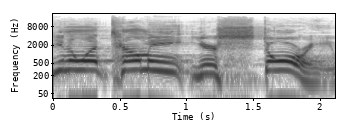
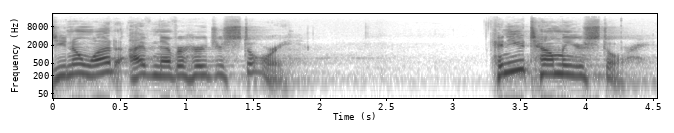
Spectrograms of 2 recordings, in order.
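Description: First: Raised, lively ask to hear a story; eager invitation. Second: Softer, sincere ask; gentle invitation. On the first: Preacher voicing an eager friend, higher and lively. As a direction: invite a friend to share, brightly. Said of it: "When's the last time that you said". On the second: Preacher voicing a deeper talk with a friend, softer and sincere. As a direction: ask quietly, as if it truly matters. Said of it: "what if we took it a layer deeper". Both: Retold or imitated.

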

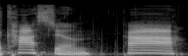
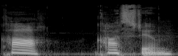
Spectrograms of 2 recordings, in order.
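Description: First: "costume" as "cas-toom", then "Ca" alone; Midwestern vowel. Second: "Ca" as "caw", then low "Costume"; correct vowel. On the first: Showing how Midwesterners talk, flattened "costume". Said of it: "Midwesterners, we wanna everything". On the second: Correcting the local version, rounded "Costume". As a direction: round it: "Ca", "Costume" as "CAWS-toom". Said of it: "He actually says it right". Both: Shown as a demonstration.

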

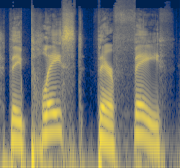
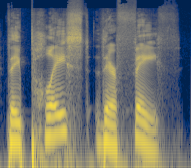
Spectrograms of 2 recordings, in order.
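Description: The two takes are said the same way.

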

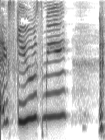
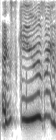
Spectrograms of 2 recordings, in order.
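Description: First: Very high, drawn-out offended excuse me; mock offended. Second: High, indignant excuse me; clipped scandalized retort; mock offended. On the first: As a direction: play scandalized at the beetle's nerve.

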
